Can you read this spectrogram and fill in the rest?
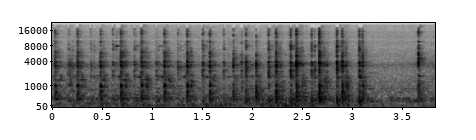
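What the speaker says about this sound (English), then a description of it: "And then you just whisk it up." A whisk beats homemade salad dressing in a bowl, making a quick run of rapid, rhythmic metallic clicks and taps against the sides, close up and without any talk.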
